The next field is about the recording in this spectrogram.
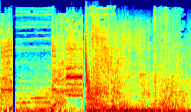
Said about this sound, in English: And then it explodes.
